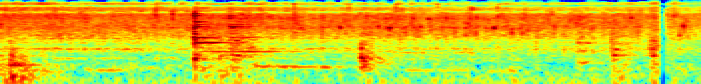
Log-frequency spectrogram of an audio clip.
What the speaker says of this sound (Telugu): ఇప్పుడు కరివేపాకు ఇప్పుడు వేసేసుకుందాం. అది కూడా దీనిలో కలిపి ఫ్రై చేద్దాం.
